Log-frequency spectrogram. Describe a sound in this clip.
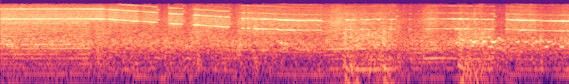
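A racing car engine drops in pitch as the car slows down.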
